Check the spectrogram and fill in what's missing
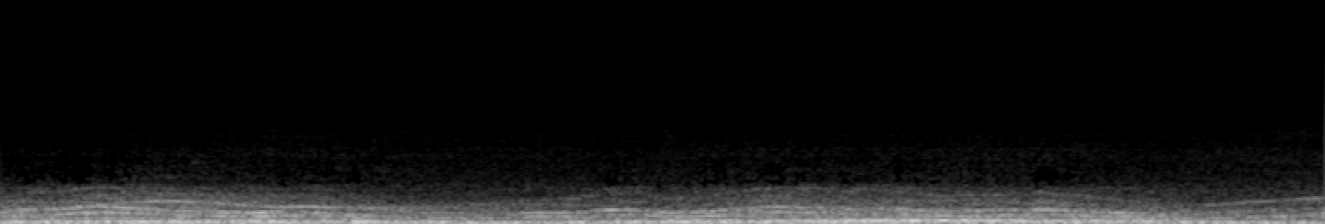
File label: Wind mine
